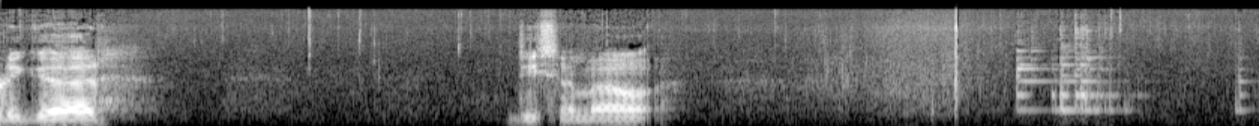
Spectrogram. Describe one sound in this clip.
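Chopped garlic drops into a hot frying pan.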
